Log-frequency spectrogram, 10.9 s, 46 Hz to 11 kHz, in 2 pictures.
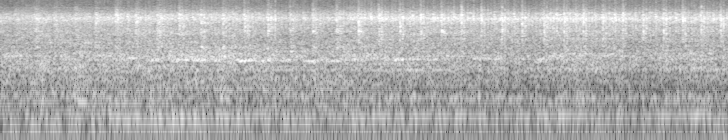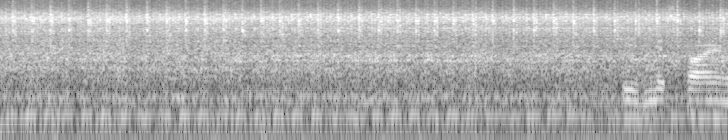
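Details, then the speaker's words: GM 3.4L V6 warmed up at idle, with the idle fluctuating and hunting; loud, fast ticking about three per second and a stumbling beat from cylinder 4, whose rocker arm threads let go, causing a misfire. "yeah that's that's what it sounds like guys and it's it's not a leftover or anything it's that stupid threads in the Rock on cuz they let go after a time"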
